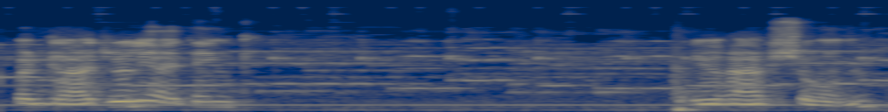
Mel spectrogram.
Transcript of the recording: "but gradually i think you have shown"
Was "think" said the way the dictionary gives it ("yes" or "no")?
no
